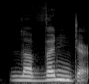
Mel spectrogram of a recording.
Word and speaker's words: lavender: the vendor again right every single time it's lavender the emphasis is placed on the different different syllable it's lavender not lavender let's listen to Michael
